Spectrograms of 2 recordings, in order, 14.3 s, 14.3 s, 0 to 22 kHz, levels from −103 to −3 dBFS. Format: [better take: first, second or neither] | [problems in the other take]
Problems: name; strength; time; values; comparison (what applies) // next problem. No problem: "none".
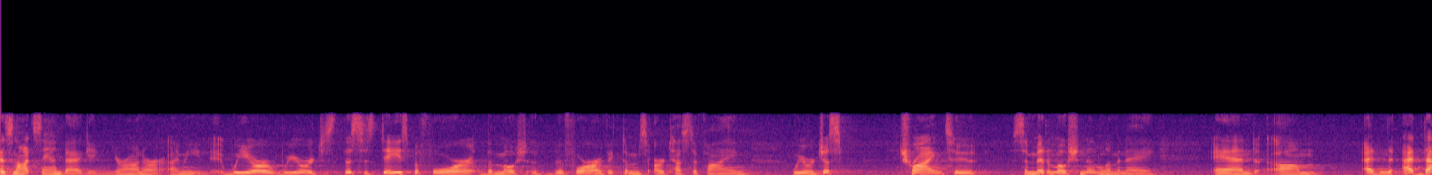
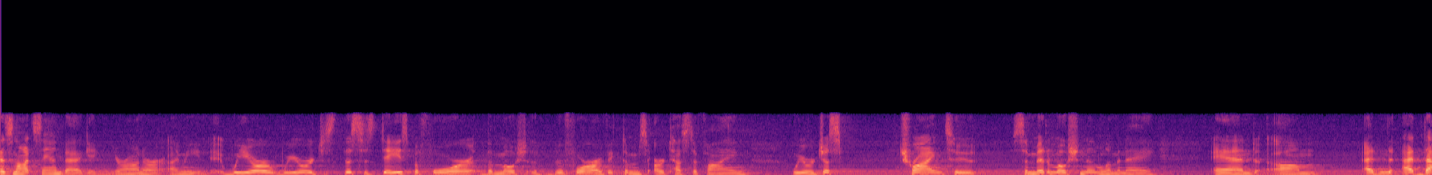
first | background sound (Wind instrument, woodwind instrument); 20 dB below the speech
